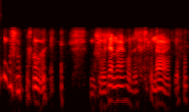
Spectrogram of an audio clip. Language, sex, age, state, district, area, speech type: Bodo, male, 30-45, Assam, Kokrajhar, rural, conversation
